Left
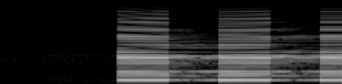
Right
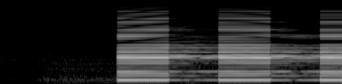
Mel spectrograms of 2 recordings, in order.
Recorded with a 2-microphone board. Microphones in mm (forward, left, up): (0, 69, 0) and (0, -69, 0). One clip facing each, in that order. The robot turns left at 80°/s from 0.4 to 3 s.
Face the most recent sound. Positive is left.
turn(degrees=10)  # may be behind; listen again after turning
